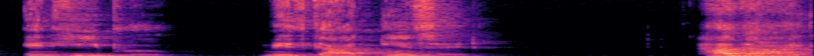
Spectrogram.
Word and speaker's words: Haggai: Haggai is pronounced as Hagi, which means my pilgrimage or my feast.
